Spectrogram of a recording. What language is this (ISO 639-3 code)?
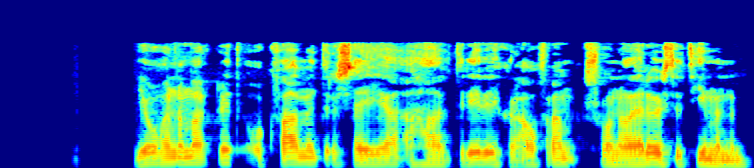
isl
